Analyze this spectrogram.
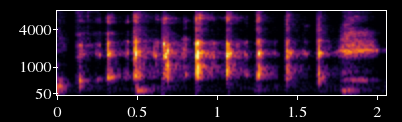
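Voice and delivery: quiet, voiceless wheezing laugh; long run of soft breathy chuckles. Real, not acted. Amused at provoking the robot, quiet wheezy laughter.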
